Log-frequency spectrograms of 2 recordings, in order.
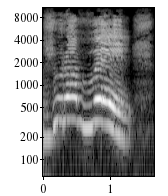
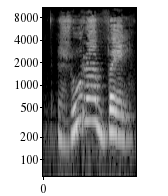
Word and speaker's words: журавель: звуки и перевірили добре наступне слово журавель де стояти буде наголос Ну звичайно журавель на склад в на звук е журавель так а тепер самі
